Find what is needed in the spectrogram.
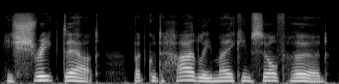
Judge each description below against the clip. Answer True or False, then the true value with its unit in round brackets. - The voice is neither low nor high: True (160 Hz)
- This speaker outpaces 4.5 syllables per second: False (4.1 syllables/s)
